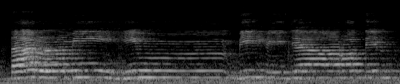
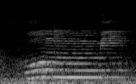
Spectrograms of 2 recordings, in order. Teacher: hukum mim mati bertemu dengan huruf ba itu dibacanya dengung selama dua dua harakat.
